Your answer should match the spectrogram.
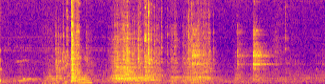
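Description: Near silence, with faint voices talking in the background now and then.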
